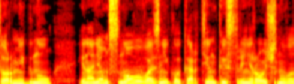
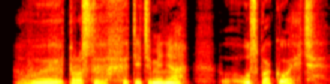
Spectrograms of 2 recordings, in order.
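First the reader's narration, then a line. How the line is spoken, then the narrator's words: Hoarse mutter. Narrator (Russian): хрипло пробормотал Лю Ксу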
